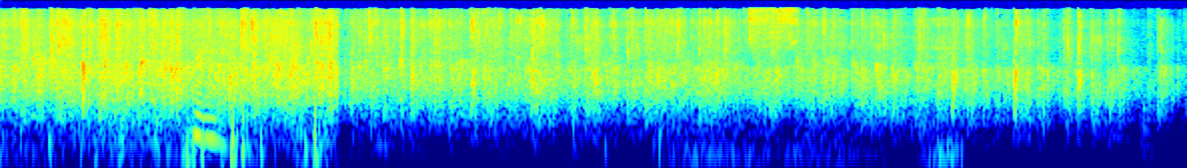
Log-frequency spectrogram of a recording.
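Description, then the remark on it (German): Audience applause fills the whole clip, a dense, steady wash of clapping hands that eases slightly after the first couple of seconds, with brief voices and laughter mixed in early on. “Geben wir ihnen doch einen Applaus, ja?”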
